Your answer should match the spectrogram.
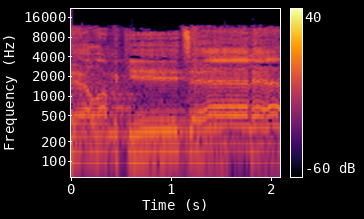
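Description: A pro-Stalin song playing as the soundtrack of a promotional video: a singer holding long notes over instrumental backing, with a wavering held note in the second half.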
